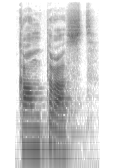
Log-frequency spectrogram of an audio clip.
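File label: "kontrast", Azerbaijani; Orfoqrafiya Lüğəti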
